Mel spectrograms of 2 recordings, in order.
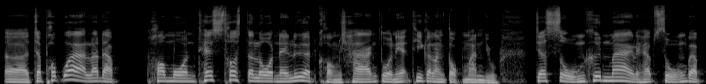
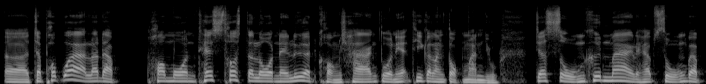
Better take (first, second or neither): neither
